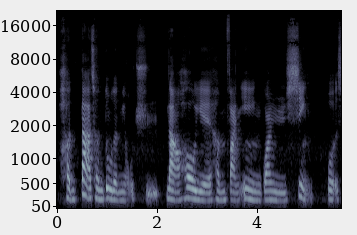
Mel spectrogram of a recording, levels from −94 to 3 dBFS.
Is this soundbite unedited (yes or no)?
no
